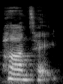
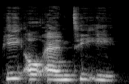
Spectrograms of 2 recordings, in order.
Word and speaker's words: Ponte: So it is pronounced Ponte, P-O-N-T-E, Ponte.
